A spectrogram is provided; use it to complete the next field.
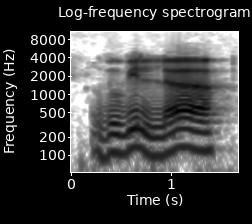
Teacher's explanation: lafz jalalah dibaca nipis.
